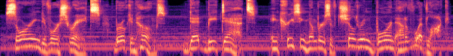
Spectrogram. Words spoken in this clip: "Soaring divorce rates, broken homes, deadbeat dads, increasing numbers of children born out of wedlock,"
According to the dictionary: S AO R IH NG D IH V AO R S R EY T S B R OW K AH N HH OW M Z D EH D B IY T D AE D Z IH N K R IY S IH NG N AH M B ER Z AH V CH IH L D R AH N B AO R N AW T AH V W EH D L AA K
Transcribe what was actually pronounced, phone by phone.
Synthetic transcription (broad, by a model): S AO R IH NG D IH V AO R S R EY T S B R OW K AH N HH OW M Z D EH D B IY T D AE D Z IH N K R IY S IH NG N AH M B ER Z AH V CH IH L D R AH N B AO R N AW T AH V W EH D L AA K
